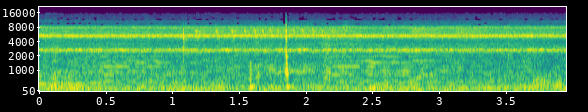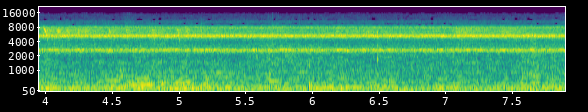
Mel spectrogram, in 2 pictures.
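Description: A baby monkey squeaks and whimpers close by.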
